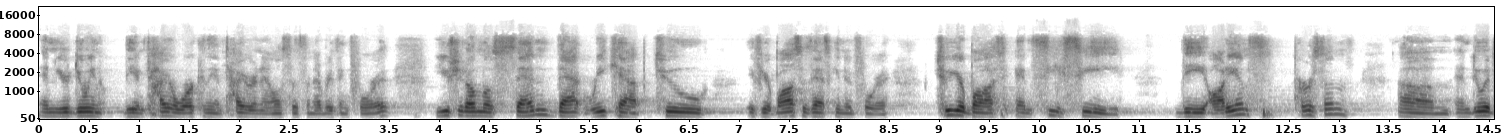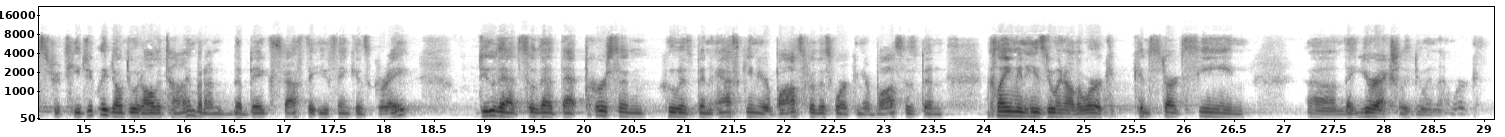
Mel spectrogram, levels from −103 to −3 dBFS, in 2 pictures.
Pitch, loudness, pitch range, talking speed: 125 Hz, -33 LUFS, 110-140 Hz, 195 wpm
